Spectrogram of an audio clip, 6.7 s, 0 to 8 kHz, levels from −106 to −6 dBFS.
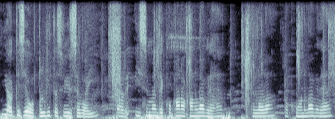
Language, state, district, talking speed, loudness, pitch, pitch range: Haryanvi, Haryana, Rohtak, 195 wpm, -19 LUFS, 225 Hz, 215-235 Hz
